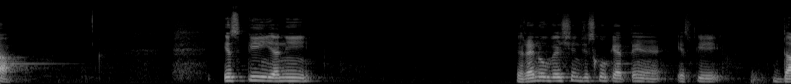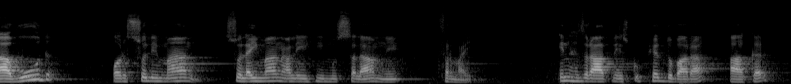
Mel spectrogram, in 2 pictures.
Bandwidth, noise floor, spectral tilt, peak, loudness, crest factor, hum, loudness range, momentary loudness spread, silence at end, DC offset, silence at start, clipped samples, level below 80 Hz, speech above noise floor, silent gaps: 16.5 kHz; -70 dBFS; -5.5 dB/octave; -10 dBFS; -33 LUFS; 24 dB; none; 5 LU; 17 LU; 0.2 s; under 0.1%; 0 s; under 0.1%; -78 dBFS; 38 dB; none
